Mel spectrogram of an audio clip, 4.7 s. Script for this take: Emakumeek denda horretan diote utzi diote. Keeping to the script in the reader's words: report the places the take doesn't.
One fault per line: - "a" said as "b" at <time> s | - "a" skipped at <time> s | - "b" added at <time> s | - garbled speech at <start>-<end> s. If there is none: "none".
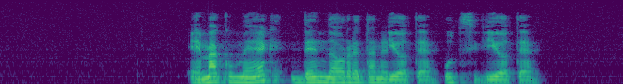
none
